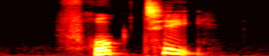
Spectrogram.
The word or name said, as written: frugtte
